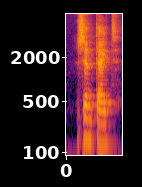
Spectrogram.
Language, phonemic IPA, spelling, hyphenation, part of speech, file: Dutch, /ˈzɛn.tɛi̯t/, zendtijd, zend‧tijd, noun, Nl-zendtijd.ogg
- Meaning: airtime, broadcasting time, transmission time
